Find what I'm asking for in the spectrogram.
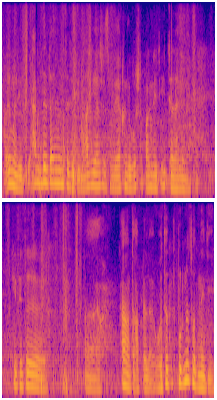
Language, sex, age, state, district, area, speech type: Marathi, male, 18-30, Maharashtra, Ahmednagar, rural, spontaneous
